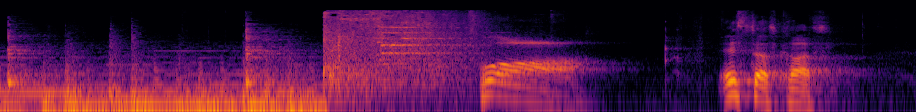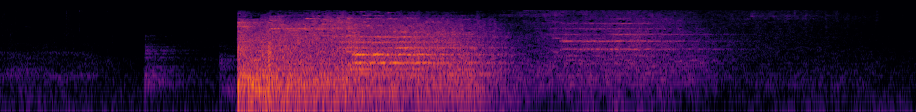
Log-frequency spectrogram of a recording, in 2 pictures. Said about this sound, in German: Wie kriegt man denn so eine Scheibe kaputt?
